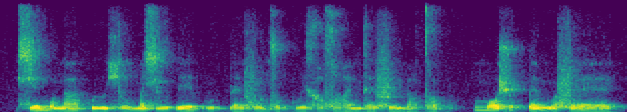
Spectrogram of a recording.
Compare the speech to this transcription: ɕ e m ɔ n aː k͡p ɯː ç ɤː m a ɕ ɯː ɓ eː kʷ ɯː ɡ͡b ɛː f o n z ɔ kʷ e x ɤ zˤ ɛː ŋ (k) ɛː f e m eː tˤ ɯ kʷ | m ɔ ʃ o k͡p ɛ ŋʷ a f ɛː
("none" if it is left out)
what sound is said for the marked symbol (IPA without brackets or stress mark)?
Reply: ɡ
